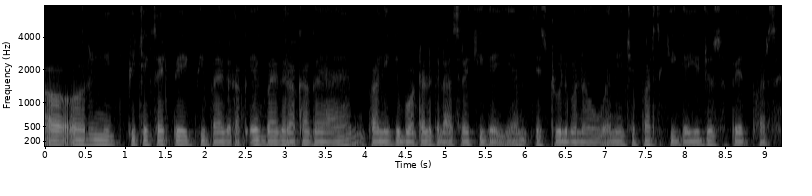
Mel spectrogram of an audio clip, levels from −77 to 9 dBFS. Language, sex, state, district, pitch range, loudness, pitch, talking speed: Hindi, male, Maharashtra, Pune, 95-105 Hz, -41 LUFS, 100 Hz, 220 wpm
